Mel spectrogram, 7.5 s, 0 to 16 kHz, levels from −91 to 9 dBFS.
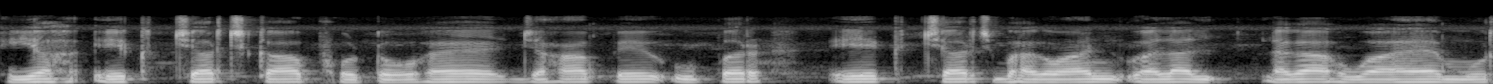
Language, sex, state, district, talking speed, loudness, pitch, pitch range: Hindi, male, Jharkhand, Palamu, 135 wpm, -14 LUFS, 115 Hz, 110-120 Hz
